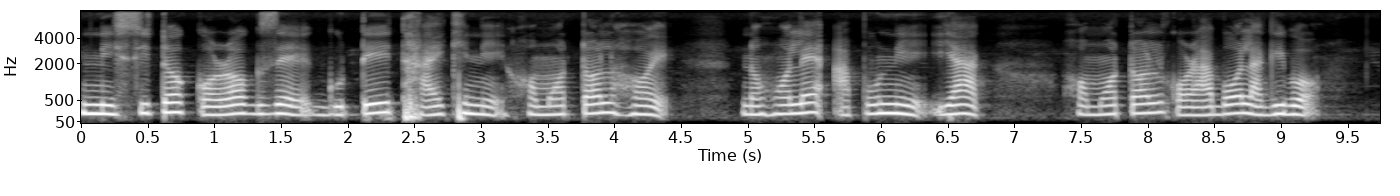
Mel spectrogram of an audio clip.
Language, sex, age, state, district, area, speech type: Assamese, female, 30-45, Assam, Sivasagar, rural, read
